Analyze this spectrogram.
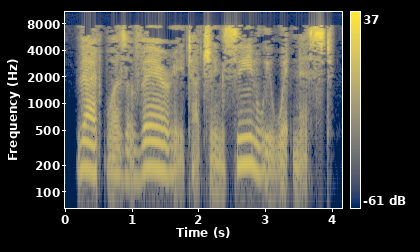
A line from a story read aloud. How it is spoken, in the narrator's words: he sneered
